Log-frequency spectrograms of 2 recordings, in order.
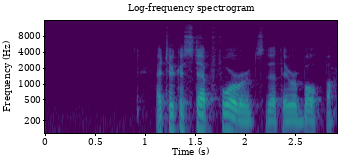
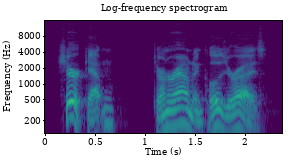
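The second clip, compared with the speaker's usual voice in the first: higher, louder cheerful computer voice; bright obliging machine, a notch higher and louder; AI voice Cab; 4 semitones higher, 6 dB louder than usual. Acted. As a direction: chirp it back like an eager ship AI. Ship AI Cab answers Greg.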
